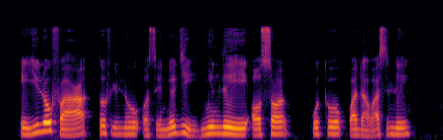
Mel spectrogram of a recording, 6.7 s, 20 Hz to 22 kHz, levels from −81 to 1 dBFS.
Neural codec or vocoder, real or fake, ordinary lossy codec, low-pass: codec, 24 kHz, 0.9 kbps, WavTokenizer, small release; fake; none; 10.8 kHz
